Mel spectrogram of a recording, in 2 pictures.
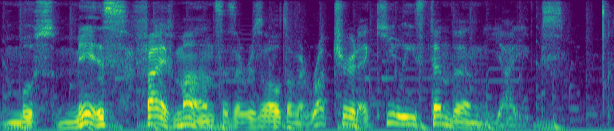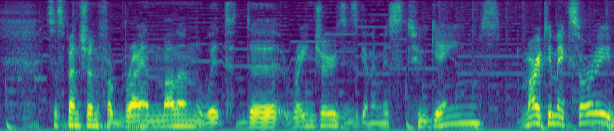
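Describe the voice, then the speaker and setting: A man streaming a sports management game, reading out game news with casual asides. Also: mid-range voice. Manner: chatty, reads game news aloud with asides. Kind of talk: casual let's-play commentary.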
